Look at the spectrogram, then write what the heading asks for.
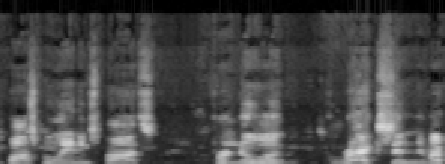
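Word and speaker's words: Noah Gragson: Here's but I got another article: 3 possible landing spots for Noah Gregson. Am I pronouncing that? That's right. Very good. Noah Gregson.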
